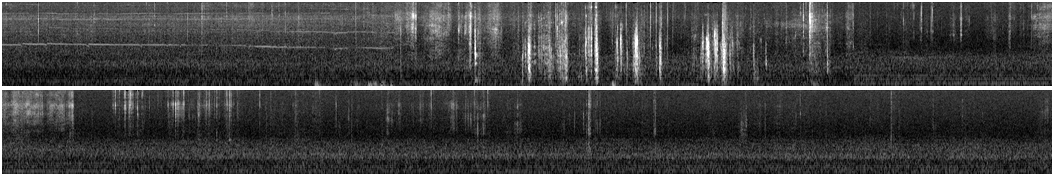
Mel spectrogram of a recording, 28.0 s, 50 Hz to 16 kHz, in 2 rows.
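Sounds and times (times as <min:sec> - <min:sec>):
light clicks taps and scrapes: 0:04.2 - 0:11.4.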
